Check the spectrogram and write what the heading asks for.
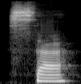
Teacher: প্রিয় দর্শক, এখানে যে সিনটা আমরা দেখতে পাচ্ছি এই সিনটা আমরা চিকন করে পড়ব সা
